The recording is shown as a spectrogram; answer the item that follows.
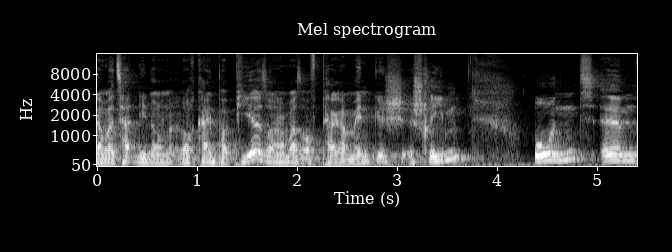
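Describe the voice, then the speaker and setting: A man speaks at a fairly high pitch with very wide pitch swings. Audible room echo surrounds his voice. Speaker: podcast co-host. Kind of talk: casual chat. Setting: home studio.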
